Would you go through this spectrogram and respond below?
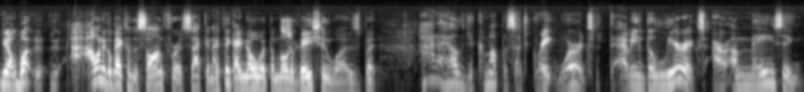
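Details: Adult man speaking; typical speech.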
